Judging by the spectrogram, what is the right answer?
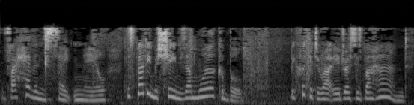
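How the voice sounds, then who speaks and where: An actress playing a blunt, impatient young mother living rough in a radio drama. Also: mid-range voice, sing-song, normal speed, a little hiss or hum, lightly acted. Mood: exasperated. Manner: blunt, swearing, teasing.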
